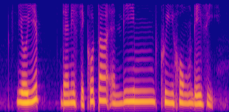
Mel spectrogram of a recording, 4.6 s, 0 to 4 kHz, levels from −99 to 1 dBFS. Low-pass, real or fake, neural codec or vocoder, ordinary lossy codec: 3.6 kHz; real; none; none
